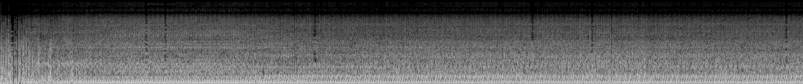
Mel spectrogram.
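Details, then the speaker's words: 1965 VW Beetle rebuilt air-cooled flat-four, first run on the ground without engine stand after fixing small carburetor fuel leaks, planned 20-minute run-in: strong, steady low thrum at idle, even beat, no tapping or misfire; normal healthy idle. "all right we're good to go sounds pretty good"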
